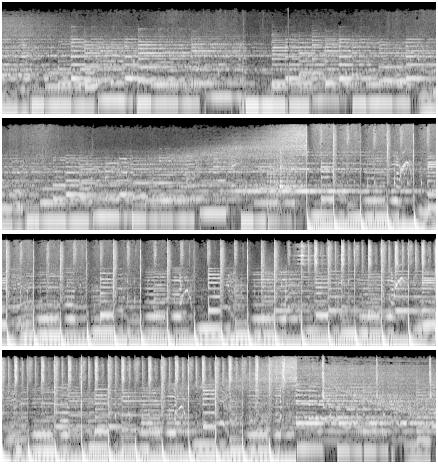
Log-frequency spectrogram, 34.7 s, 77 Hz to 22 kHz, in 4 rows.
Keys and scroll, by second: 28.5 Delete, 32.1 Delete.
